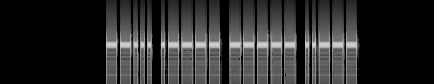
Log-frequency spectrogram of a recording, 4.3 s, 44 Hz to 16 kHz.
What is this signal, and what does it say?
Morse code, heard as a keyed tone, about 34 wpm, 700 Hz. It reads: 7102
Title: Numbers - 4-Digit 35wpm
